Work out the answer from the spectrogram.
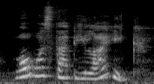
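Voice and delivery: put-on a small boy wondering; high curious child; curious little boy. A narrator's reading.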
